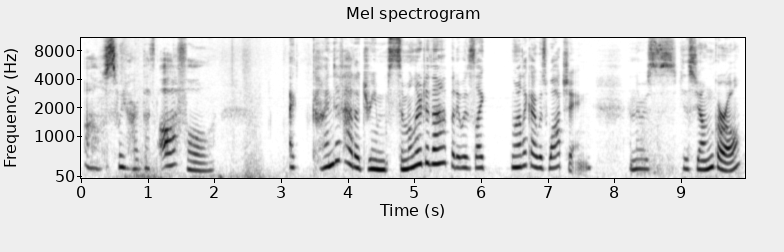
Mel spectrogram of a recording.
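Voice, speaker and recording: A woman playing a caring, sleepy wife in a radio mystery drama, with a gentle, soothing manner. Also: a little high, animated, unhurried, no echo. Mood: concerned, soothing.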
